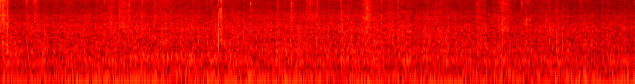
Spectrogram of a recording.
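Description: Steady low hum of a car idling while parked, heard from inside the cabin, with a faint even hiss and a couple of small ticks.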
